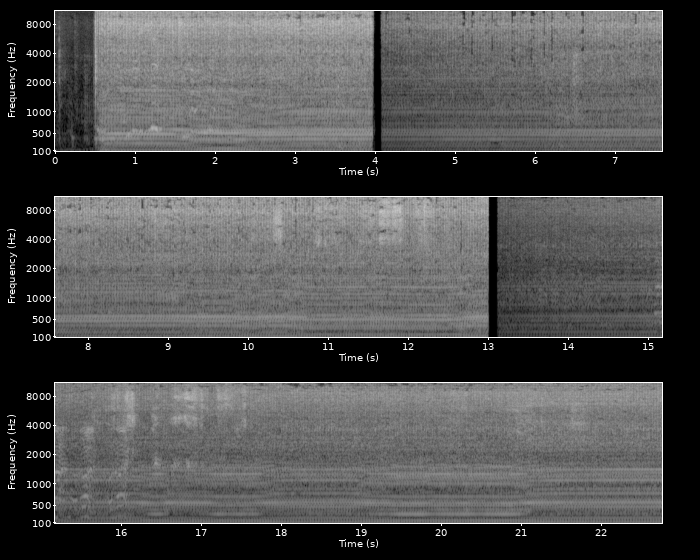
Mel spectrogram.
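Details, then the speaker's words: A parent suctions a young son's tracheostomy after the cap, worn for over a year, blew off; a suction machine hums steadily with intermittent gurgling slurps. "but this is the suctioner and he actually blew his cap off so I'm just gonna suction him right now"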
